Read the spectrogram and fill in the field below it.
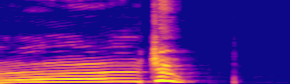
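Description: A long voiced intake ending in a sudden, sharp burst of air, a single "ah-choo" sneeze.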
